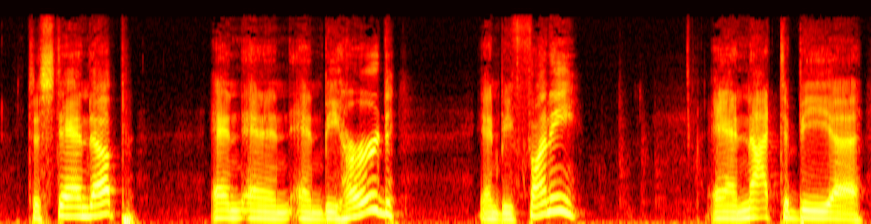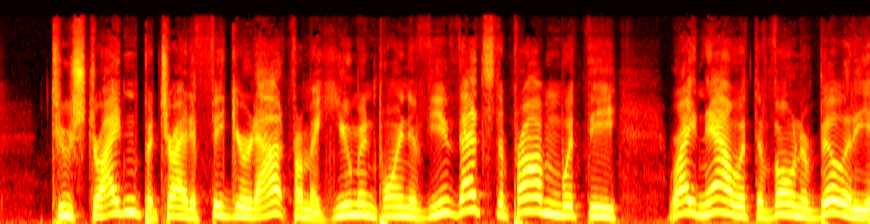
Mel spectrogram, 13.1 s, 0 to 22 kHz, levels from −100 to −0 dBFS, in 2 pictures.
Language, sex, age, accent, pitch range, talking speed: English, male, 50-69, American, 115-165 Hz, 185 wpm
